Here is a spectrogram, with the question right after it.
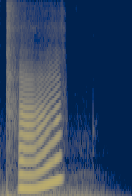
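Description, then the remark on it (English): A single loud, buzzy fart noise blown with the lips, lasting just over half a second with a slightly rising pitch, heard alone before fading into quiet. “Just make a fart noise.”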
